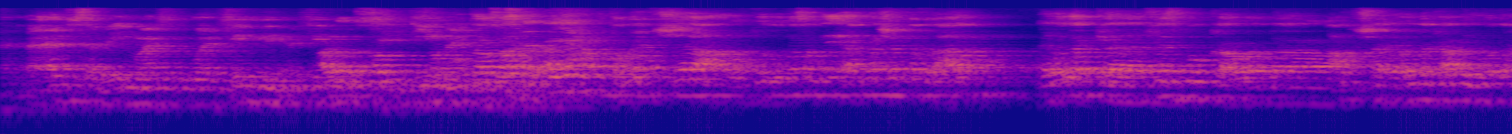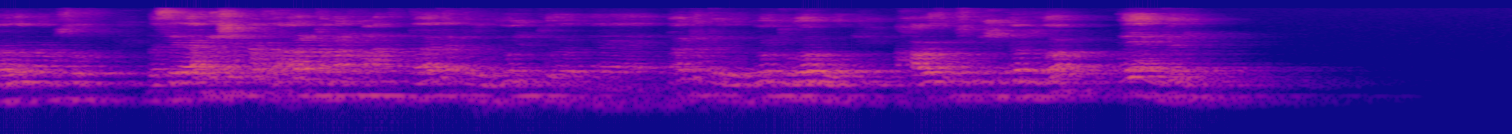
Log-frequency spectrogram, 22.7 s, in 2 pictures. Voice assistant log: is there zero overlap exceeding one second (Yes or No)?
No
